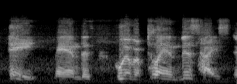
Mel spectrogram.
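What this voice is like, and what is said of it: Over-the-top New York accent. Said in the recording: “some guy's doing a New York accent over the top”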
